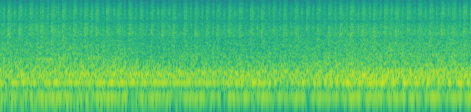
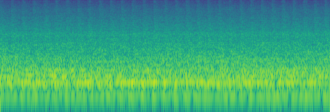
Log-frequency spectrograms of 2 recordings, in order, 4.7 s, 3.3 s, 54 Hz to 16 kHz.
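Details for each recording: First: 1996 Maytag Dependable Care Plus top-load washer, first load in new house; heavy spin roar with rhythmic thumping about three times a second as tub slams around, washer tilting and walking even while held; load off balance. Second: 1996 Maytag Dependable Care Plus top-load washer after owner rebalanced the load; smooth steady spin hum with even low rumble, no thumping or banging; normal spin.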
